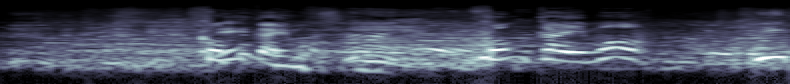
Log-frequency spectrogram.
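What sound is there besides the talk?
chatter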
